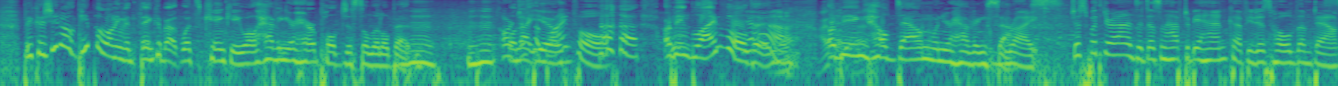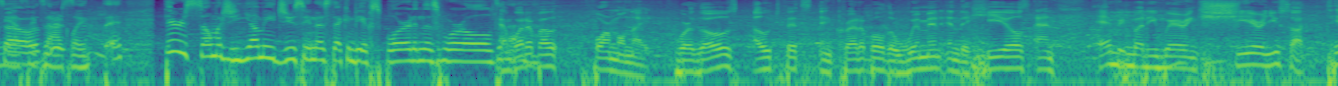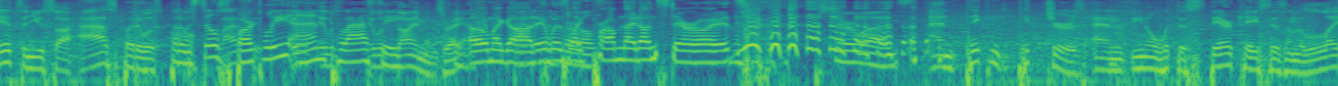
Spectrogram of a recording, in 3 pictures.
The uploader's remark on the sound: Broadcast on location from the Promenade Deck of the Royal Caribbean Cruise Ship. Out on the open seas.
